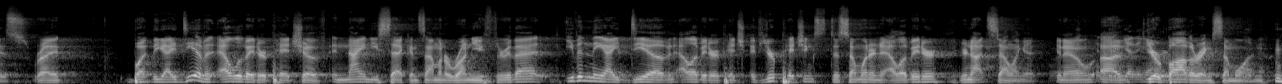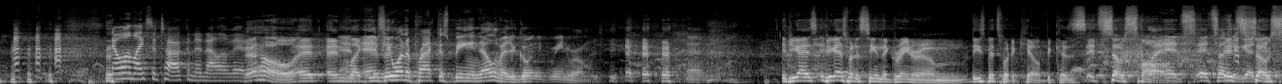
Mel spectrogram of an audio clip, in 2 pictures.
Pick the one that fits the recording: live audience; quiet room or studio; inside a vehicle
live audience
